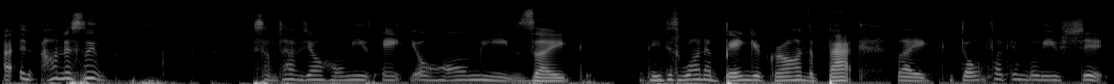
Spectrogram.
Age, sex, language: 20-39, female, English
